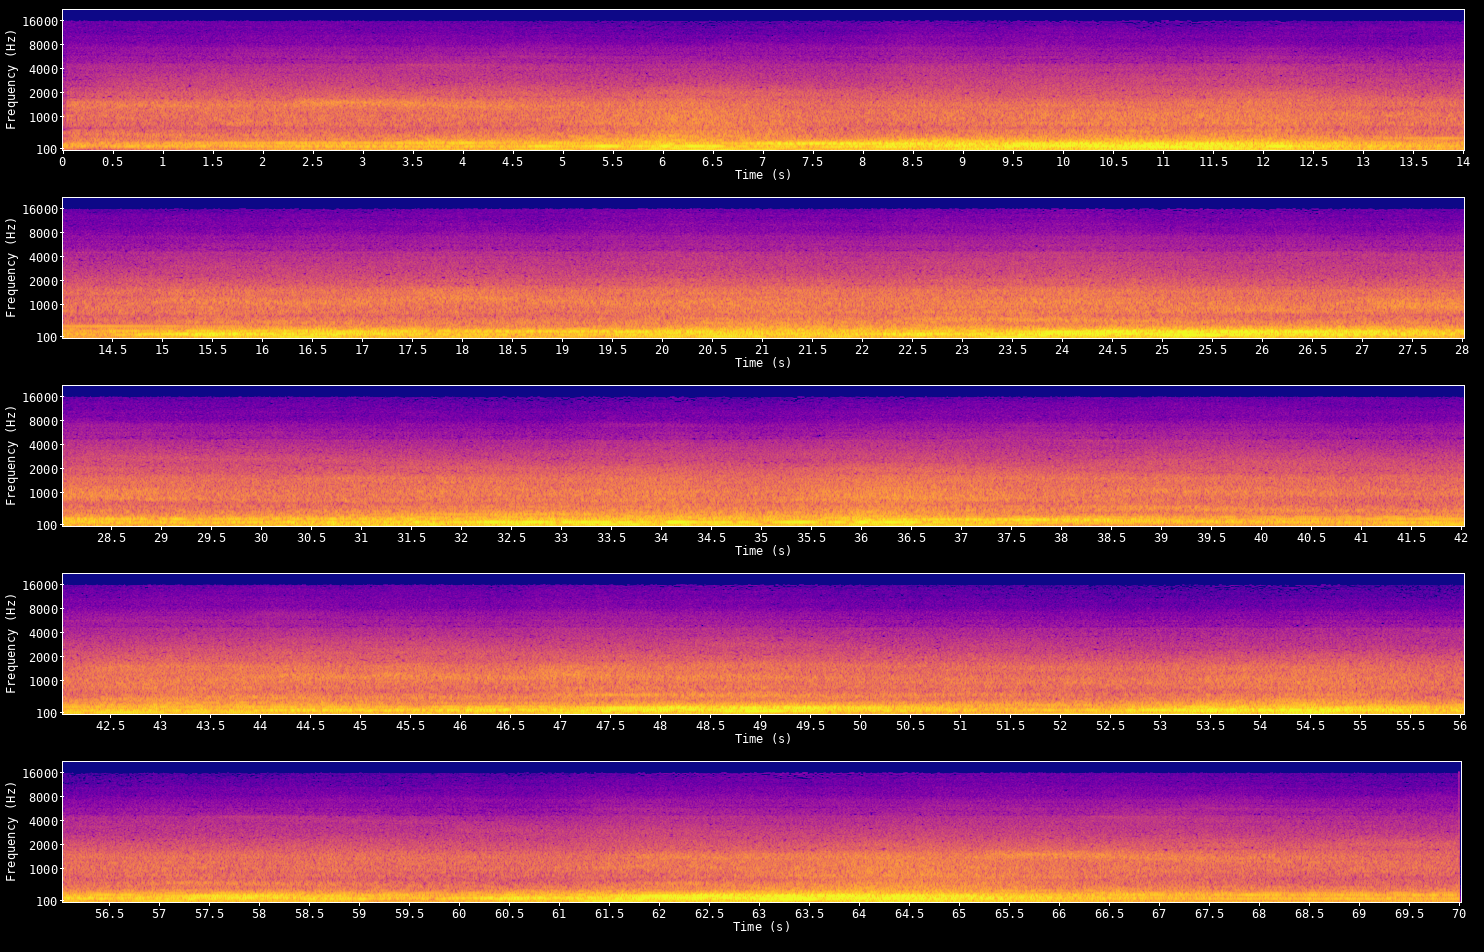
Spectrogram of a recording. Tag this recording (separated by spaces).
ominous disturbing large wind metal drone plane industry windy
